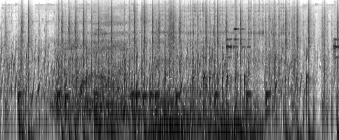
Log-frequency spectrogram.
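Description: Cartoon plants fire peas with rapid soft pops.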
